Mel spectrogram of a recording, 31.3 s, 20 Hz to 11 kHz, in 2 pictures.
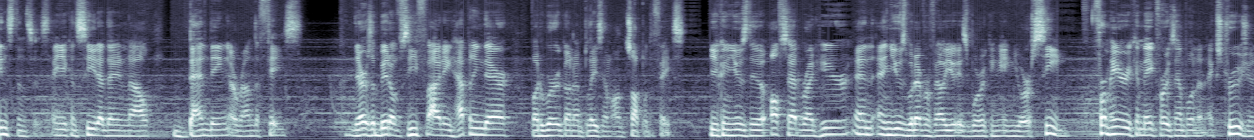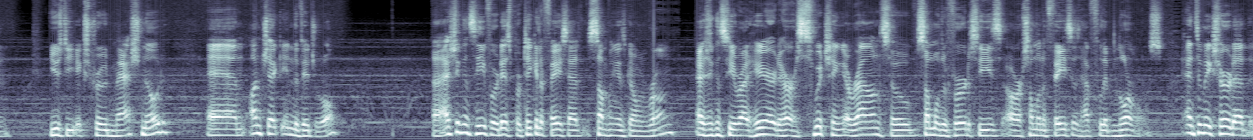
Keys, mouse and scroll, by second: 0.5 alt+middle click, 1.6-4.7 drag, 5.0-8.1 shift+drag, 10.3-13.3 alt+middle drag, 13.5 click, 13.5 shift+a, 18.6 click, 21.0-25.7 alt+middle drag, 25.7-27.9 drag, 28.2-31.3 middle drag.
